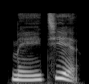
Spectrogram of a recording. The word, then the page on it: 媒介: méi jiè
